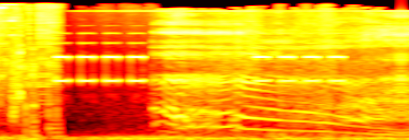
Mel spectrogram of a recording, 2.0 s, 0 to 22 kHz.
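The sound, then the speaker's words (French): An alarm clock rings in a rapid series of loud, high-pitched beeps, followed by fainter beeps over a dense musical backdrop with a tone that slides downward. “Tu croyais pouvoir repousser ton réveil encore 5 minutes?”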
